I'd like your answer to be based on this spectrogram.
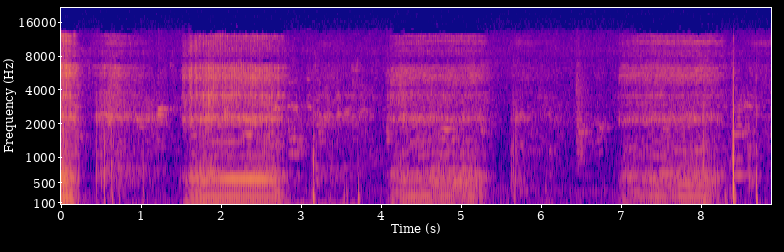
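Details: Buzzing, droning snores on each breath, roughly 20 a minute, with soft clicks between; sleep snoring.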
